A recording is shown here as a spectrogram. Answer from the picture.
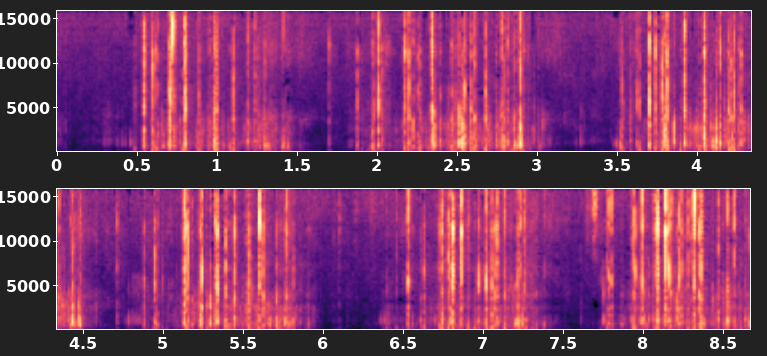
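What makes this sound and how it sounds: Fingertips and nails stroke and pluck along the pin bristles of a black plastic paddle hairbrush held in front of a Tascam recorder. The result is a crinkly, scratchy crackle in repeated bursts, each lasting about a second, separated by short quiet gaps.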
